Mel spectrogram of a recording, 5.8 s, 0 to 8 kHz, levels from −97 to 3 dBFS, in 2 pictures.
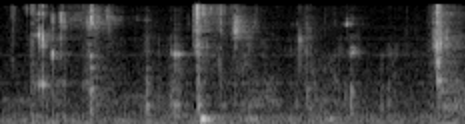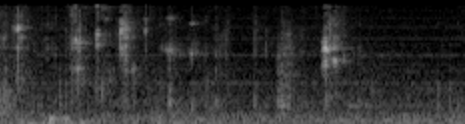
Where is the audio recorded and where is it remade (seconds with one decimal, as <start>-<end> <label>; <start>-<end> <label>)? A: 0.0-5.8 recorded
